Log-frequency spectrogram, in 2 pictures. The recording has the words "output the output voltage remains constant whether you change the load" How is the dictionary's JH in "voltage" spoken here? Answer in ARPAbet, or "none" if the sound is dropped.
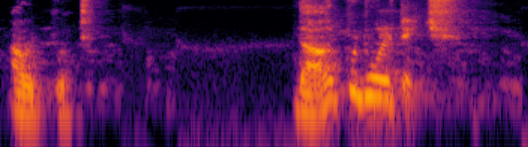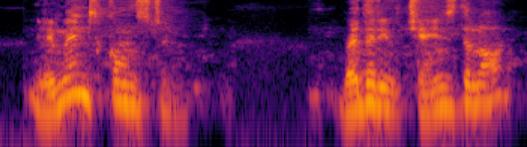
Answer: CH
